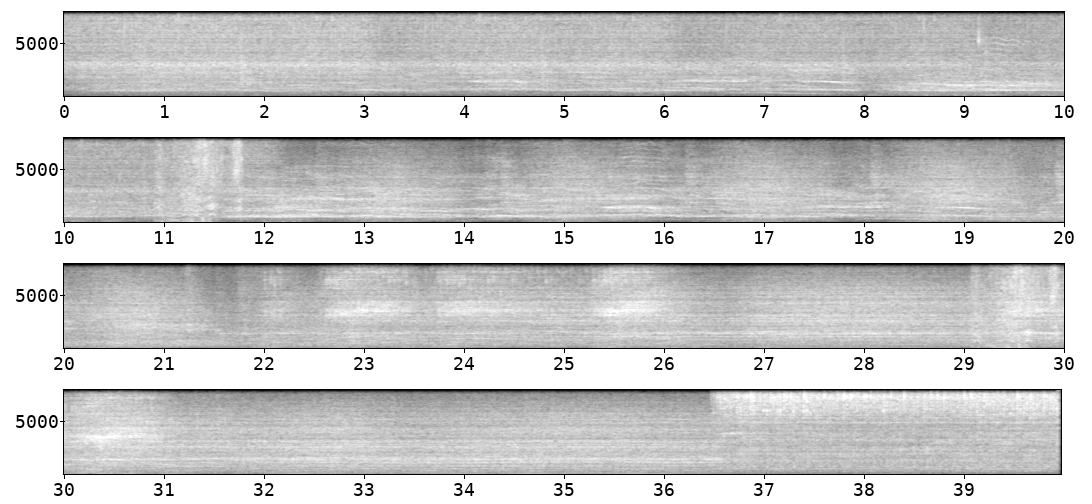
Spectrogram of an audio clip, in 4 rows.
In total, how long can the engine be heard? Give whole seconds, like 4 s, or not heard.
40 s.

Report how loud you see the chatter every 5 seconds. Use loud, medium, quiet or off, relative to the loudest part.
medium, loud, loud, loud, medium, medium, medium, medium.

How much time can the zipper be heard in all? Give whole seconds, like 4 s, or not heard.
3 s.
